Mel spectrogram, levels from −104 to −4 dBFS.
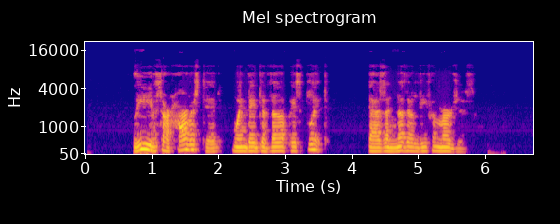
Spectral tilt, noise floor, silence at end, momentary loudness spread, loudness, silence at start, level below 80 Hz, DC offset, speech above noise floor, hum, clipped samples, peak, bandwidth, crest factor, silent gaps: -7 dB/octave; -83 dBFS; 1.05 s; 11 LU; -18 LUFS; 0.75 s; -54 dBFS; under 0.1%; 66 dB; none; under 0.1%; -2 dBFS; 9 kHz; 18 dB; none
